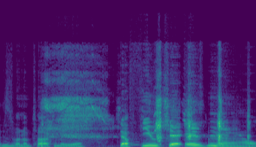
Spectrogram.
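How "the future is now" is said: New York Staten Island accent. Show the person who brings it out of you your Staten Island accent. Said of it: "bring out my Staten Island accent".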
